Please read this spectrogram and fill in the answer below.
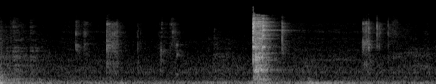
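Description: Small metal parts clinking lightly as they are handled and set down on a workbench, with one louder metallic knock about two and a half seconds in.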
